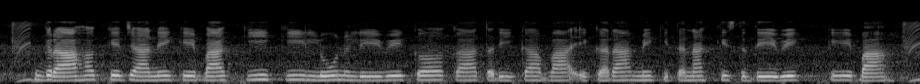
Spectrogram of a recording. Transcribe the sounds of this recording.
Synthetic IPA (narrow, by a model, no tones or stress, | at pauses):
ɡɾaːɦəkːed͡ʒaːnekebaːd̪kikiloːnleːʋekkat̪əɾiːkabaḛkəɾamẽkɪt̪nakɪst̪d̪eːʋe | kebaː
